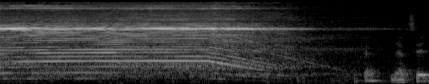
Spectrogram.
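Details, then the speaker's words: Oscillating cast saw bivalving a below-knee cast, now cutting its other side: a high-pitched steady whine as it cuts through the fiberglass cast, winding down as the saw switches off. "Some people put it against their stomach. You just want something else besides this one hand when you're cutting that, okay? So now we're gonna cut the other side."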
